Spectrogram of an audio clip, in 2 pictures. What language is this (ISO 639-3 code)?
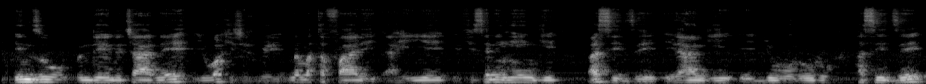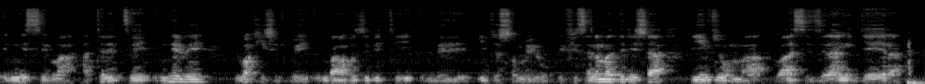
run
